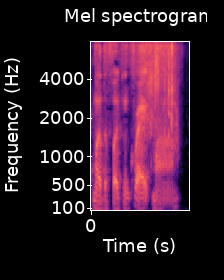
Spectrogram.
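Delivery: light mock of the husband's complaint; low muttered imitation of Clint. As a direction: mutter it down low, half-hearted. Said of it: "He goes in the room and was like".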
